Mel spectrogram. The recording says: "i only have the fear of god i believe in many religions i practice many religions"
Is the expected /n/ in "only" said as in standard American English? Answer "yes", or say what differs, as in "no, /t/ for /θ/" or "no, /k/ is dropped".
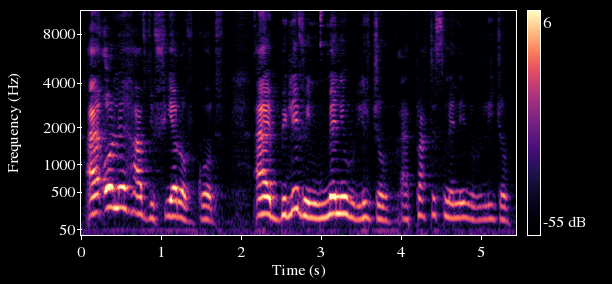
yes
